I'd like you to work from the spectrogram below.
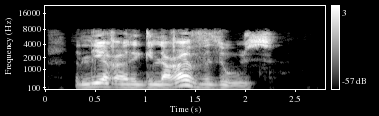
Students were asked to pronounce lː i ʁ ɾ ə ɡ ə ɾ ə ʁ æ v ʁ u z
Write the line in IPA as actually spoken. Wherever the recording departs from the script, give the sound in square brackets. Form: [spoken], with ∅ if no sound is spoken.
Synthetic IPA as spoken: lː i ʁ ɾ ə ɡ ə [l] ə ʁ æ v [ð] u z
